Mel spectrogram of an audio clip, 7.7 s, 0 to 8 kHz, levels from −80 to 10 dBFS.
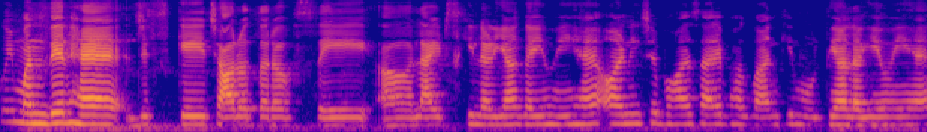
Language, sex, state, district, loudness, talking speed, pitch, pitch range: Hindi, female, Bihar, Jahanabad, -20 LUFS, 195 wpm, 185 Hz, 175-200 Hz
